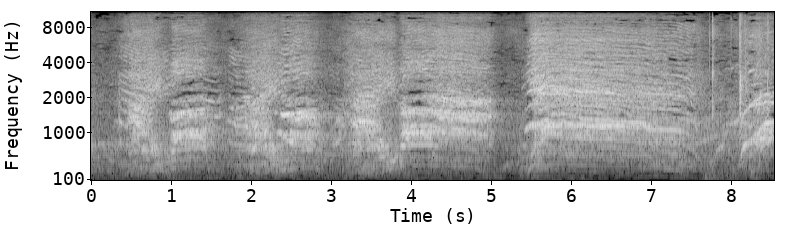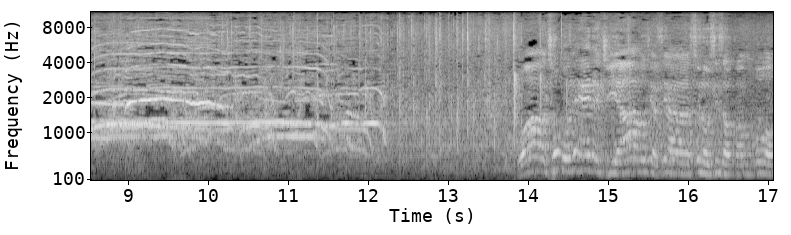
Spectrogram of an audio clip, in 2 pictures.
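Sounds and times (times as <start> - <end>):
high-pitched group cheering and screaming: 6.3 - 12.4.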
